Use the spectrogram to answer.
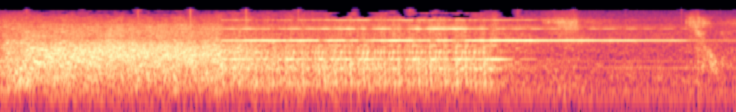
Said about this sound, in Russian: Кто-то звонит.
